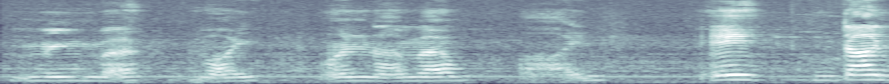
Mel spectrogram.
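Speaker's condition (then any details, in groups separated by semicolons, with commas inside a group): Cerebral palsy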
